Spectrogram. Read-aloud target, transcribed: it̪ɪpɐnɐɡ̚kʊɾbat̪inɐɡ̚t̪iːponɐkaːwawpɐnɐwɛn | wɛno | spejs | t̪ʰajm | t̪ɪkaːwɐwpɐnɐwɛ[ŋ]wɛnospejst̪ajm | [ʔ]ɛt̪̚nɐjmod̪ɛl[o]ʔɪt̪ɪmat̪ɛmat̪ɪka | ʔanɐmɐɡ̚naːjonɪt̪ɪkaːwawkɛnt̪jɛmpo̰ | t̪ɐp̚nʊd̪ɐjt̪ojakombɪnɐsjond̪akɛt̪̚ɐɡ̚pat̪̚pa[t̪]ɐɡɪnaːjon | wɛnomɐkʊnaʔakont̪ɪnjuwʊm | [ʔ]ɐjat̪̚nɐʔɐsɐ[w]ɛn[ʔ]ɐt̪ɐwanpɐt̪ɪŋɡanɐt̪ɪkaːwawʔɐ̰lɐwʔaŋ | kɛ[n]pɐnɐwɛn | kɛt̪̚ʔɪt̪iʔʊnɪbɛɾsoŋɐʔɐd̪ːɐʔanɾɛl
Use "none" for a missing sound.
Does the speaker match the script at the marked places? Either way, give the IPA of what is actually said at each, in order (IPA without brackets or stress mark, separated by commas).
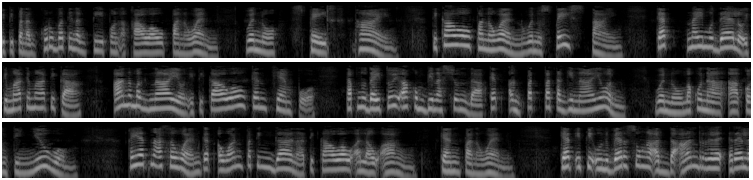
n, k, o, t̪, k, w, k, n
